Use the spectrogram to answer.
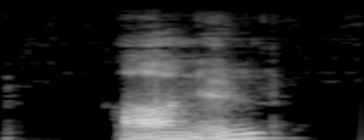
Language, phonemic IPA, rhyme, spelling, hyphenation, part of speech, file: Norwegian Bokmål, /ˈɑː.nʉl/, -ʉl, A0, A‧0, noun, NB - Pronunciation of Norwegian Bokmål «A0».ogg
- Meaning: A standard paper size, defined by ISO 216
